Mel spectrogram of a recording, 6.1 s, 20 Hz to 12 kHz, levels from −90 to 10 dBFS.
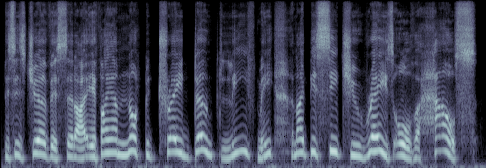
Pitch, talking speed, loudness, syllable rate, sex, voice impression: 200 Hz, 195 wpm, -17 LUFS, 4.5 syllables/s, male, very masculine, adult-like, slightly thick, very tensed, powerful, very bright, hard, very clear, very fluent, slightly raspy, slightly cool, intellectual, very refreshing, slightly sincere, slightly calm, slightly mature, slightly friendly, slightly reassuring, very unique, slightly elegant, wild, slightly sweet, very lively, slightly strict, intense, slightly sharp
